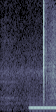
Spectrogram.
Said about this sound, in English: Dialed the number wrong. Let's see who this is. Okay. They're not going to answer.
